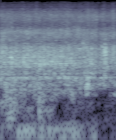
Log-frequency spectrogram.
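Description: Hot and cold water pour and splash steadily at a home, a faint, continuous trickling gush with no voices.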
